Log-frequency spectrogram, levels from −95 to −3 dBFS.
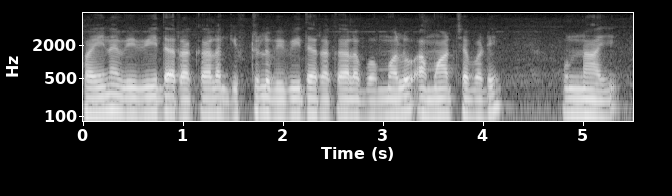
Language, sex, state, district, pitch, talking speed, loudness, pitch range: Telugu, male, Telangana, Mahabubabad, 110 Hz, 100 wpm, -17 LUFS, 105-110 Hz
